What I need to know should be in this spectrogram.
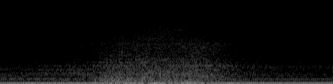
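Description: A soft rushing whoosh swells and fades away.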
